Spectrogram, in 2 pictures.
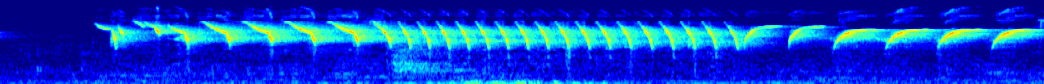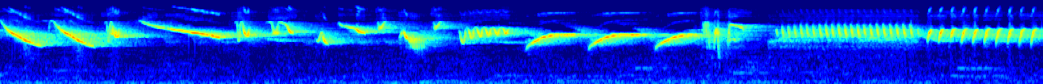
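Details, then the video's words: Canary (Serinus canaria) in full, long song used to tutor other songbirds: dense series of quick falling whistles, a long even rolling trill, varied swept phrases, ending in a bright rapid buzz-like trill. "Suara Kicau Blacken Gacor vs Kenari gacor panjang"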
